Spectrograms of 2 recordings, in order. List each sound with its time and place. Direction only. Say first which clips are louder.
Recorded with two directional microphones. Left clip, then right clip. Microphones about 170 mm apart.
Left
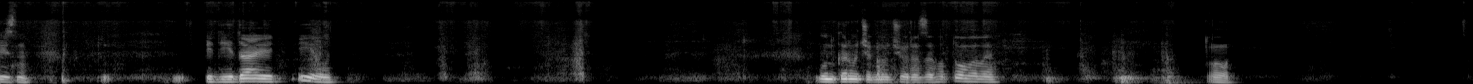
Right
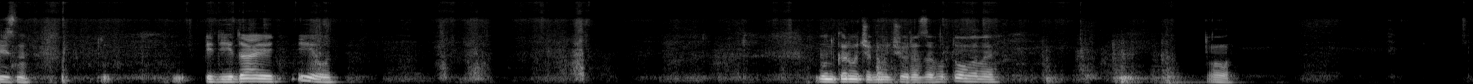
0.0 s speech: right 3 dB; centre (ahead or behind)
0.6 s dog: right 3 dB; 10° left (ahead or behind)
2.0 s speech: right 2 dB; 5° left (ahead or behind)
7.4 s speech: right 4 dB; 5° left (ahead or behind)
12.0 s speech: right 1 dB; 15° left (ahead or behind)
